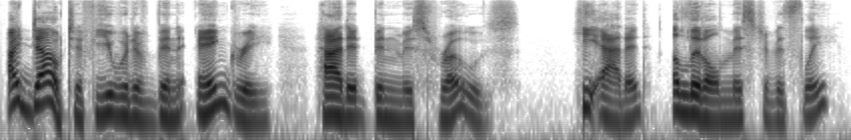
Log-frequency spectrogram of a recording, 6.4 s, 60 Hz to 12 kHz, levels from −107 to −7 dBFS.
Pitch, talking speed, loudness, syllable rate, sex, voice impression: 155 Hz, 170 wpm, -24 LUFS, 4.6 syllables/s, female, feminine, adult-like, tensed, powerful, bright, fluent, intellectual, friendly, unique, lively, kind, slightly intense, light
